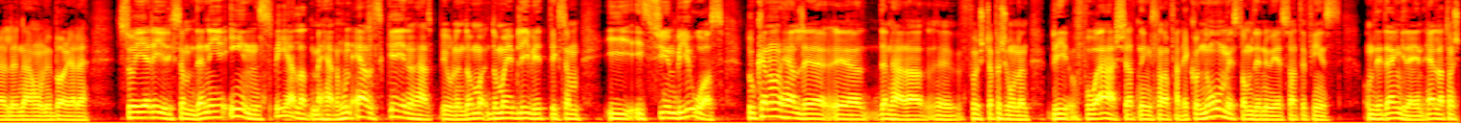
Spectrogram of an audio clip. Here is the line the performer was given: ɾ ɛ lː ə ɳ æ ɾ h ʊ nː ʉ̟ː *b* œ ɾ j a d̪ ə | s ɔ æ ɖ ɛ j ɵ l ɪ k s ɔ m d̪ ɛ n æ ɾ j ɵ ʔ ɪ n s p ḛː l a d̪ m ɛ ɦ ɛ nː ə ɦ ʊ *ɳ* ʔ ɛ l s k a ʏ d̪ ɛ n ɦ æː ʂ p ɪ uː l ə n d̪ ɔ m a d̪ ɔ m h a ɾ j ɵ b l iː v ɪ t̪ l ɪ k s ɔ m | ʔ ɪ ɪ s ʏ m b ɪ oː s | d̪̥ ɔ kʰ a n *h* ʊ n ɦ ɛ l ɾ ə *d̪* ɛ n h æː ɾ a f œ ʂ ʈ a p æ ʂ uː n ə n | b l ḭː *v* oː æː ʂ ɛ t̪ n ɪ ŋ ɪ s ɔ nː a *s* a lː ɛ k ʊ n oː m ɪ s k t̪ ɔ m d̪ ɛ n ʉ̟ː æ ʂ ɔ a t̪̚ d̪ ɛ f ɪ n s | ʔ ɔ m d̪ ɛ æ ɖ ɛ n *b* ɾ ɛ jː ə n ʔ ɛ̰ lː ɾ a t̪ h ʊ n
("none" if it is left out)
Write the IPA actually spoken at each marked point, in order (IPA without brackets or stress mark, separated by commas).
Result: b, n, h, d̪, f, f, ɡ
